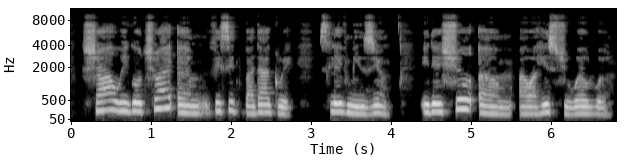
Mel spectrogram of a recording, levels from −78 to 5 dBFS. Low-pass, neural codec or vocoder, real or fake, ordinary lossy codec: 9.9 kHz; none; real; none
